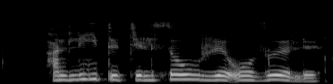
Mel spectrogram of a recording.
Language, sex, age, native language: Icelandic, male, 11, Icelandic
